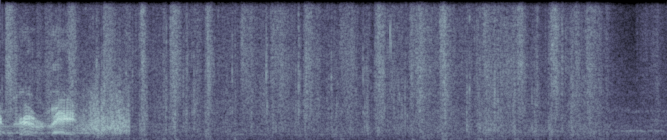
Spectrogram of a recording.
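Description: Boots thud in quick running footsteps on a hard floor.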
